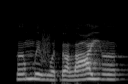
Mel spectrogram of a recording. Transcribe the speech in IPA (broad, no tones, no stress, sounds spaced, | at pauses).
ə m e v ə ɗ ə lˠ ɑ j ə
